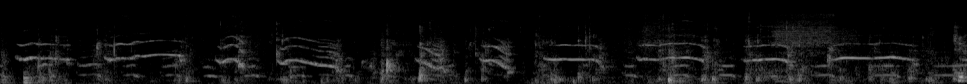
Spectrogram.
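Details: Newborn German Shepherd puppies from a litter of seven, just delivered during their mother's labour: many overlapping high, wavering whines and squeals, each bending up and down in pitch, crowding one after another with barely a pause.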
